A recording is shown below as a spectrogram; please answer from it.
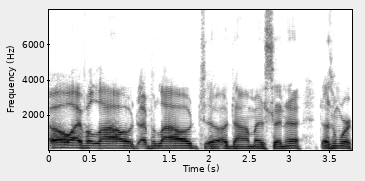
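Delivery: play-acted, high-pitched whining. Imitating listeners who complain that allowing fails: imitating whining listeners. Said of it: "I hear some of you whining".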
